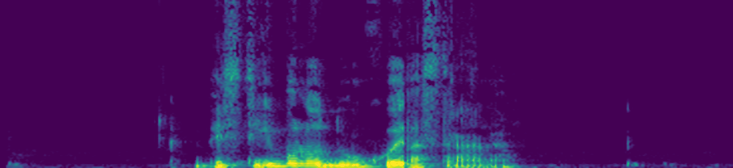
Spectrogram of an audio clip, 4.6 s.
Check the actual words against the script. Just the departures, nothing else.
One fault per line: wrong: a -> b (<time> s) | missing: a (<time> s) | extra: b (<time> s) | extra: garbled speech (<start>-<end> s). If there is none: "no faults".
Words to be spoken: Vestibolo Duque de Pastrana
missing: de (2.5 s)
